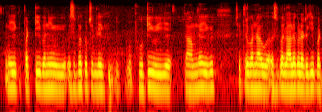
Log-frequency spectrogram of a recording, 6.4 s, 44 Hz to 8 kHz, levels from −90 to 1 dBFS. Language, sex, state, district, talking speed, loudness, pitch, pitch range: Hindi, male, Chhattisgarh, Raigarh, 215 wpm, -27 LUFS, 135 Hz, 130-140 Hz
